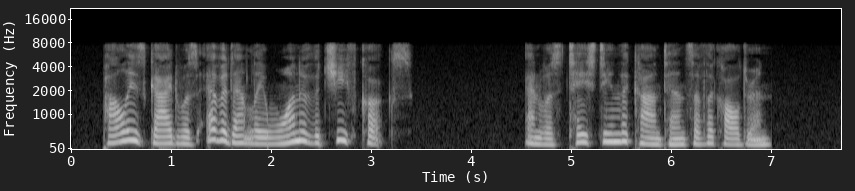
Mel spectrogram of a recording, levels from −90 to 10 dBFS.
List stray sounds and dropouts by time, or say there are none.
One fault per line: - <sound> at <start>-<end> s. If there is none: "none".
none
